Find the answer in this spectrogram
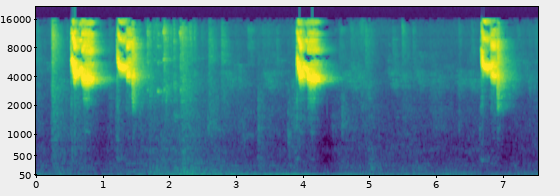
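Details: At a breeding centre, parrots give harsh, shrill screeches: two close together near the start, then single calls about three seconds apart, with faint rustling between.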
